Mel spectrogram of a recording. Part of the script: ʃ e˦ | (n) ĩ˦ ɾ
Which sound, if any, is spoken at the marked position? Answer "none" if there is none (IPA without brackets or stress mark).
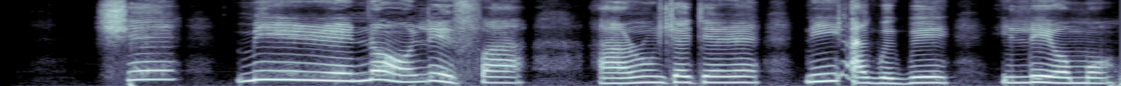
m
